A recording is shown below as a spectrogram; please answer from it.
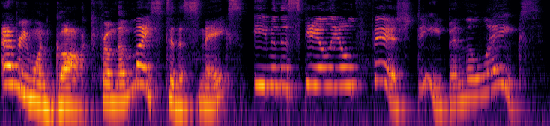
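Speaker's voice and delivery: lively read-aloud storytelling; story narration. A narrator's reading. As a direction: read it big for the kids. Reads story to children.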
